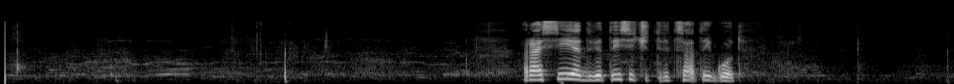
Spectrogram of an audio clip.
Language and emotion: Russian, neutral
